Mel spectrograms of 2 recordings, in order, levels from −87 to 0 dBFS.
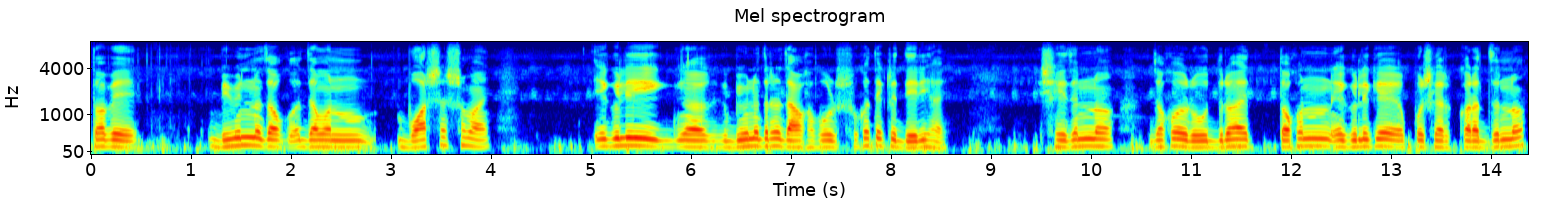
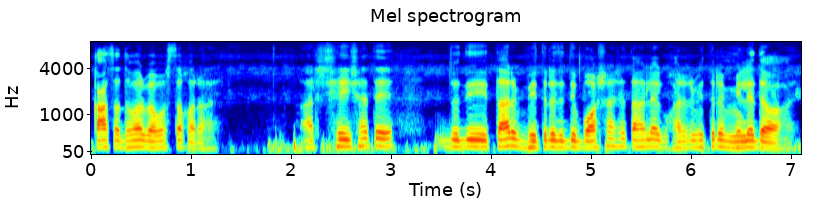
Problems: constant background noise, background conversations at intervals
